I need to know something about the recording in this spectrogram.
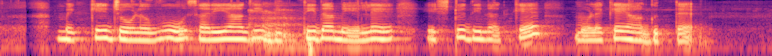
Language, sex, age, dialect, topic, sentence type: Kannada, female, 18-24, Central, agriculture, question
